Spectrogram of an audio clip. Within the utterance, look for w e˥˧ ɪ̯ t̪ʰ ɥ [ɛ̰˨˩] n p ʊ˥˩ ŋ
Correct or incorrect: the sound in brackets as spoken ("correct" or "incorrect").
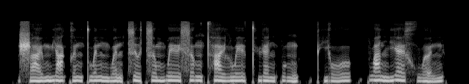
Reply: incorrect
